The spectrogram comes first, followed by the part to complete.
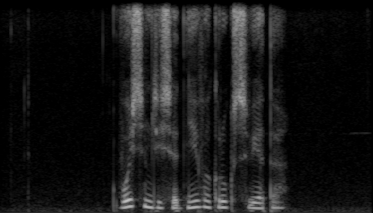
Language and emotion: Russian, neutral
